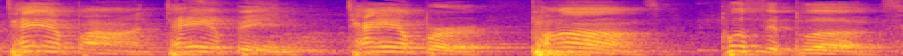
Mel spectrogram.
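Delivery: very slow, stretched-out, drawn-out delivery. Retelling saying words while walking down the aisle, pretty loud. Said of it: "I said it pretty loud".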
